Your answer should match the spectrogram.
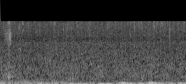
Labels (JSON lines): {"label": "biophony", "recorder": "SoundTrap 300"}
